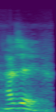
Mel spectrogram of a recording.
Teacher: He doesn't say the first letter clearly. Instead, he says it very lightly, so much that it almost disappears. And instead of 사실, it almost sounds like 아실.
